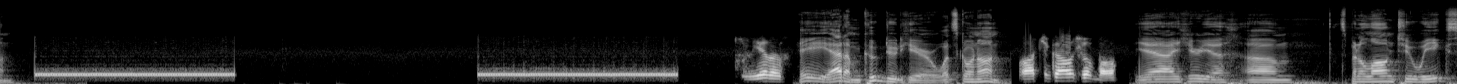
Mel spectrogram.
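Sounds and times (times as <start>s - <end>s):
speech: 0.0s - 0.2s, 7.6s - 14.5s
telephone ringing tone while calling someone: 0.3s - 2.4s, 4.8s - 6.8s.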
